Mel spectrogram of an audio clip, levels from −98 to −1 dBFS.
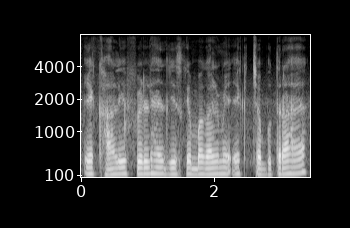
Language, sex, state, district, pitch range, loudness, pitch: Hindi, male, Jharkhand, Palamu, 120-130 Hz, -16 LUFS, 125 Hz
